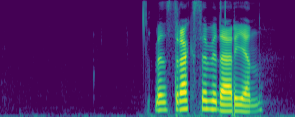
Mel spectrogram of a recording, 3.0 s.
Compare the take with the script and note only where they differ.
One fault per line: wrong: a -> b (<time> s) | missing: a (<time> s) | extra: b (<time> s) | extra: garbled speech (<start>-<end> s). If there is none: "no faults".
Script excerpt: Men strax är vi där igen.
no faults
